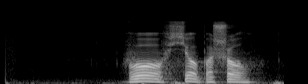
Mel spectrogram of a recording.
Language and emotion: Russian, neutral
